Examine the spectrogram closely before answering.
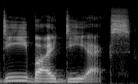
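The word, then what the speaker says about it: d/dx: We pronounce it d by dx.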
